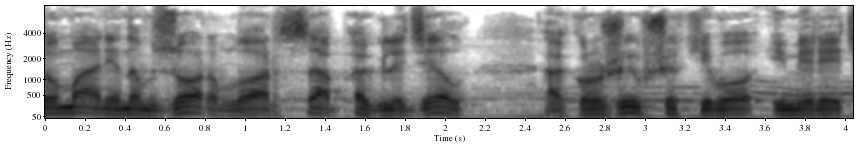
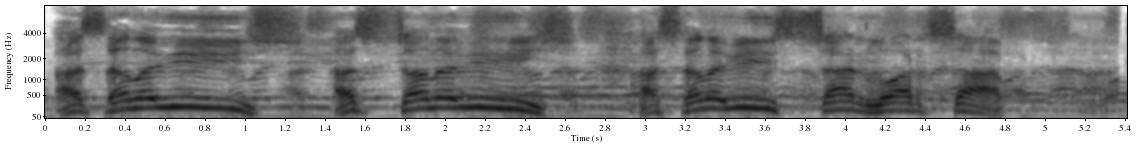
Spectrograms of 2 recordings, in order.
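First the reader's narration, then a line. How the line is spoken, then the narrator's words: Crowd shouting. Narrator (Russian): кричал народ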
